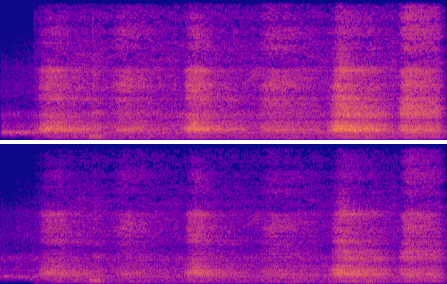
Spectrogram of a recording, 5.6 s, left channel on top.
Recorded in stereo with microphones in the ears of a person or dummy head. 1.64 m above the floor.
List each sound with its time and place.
0.4 s breathing: 55° left (ahead or behind), 2 m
